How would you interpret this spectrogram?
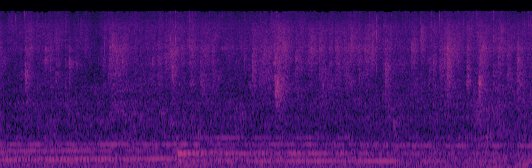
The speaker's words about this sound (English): She faces the showerhead and leans her hands against a wall over her head. Water falls down her back.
